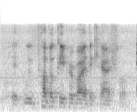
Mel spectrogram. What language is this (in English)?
English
